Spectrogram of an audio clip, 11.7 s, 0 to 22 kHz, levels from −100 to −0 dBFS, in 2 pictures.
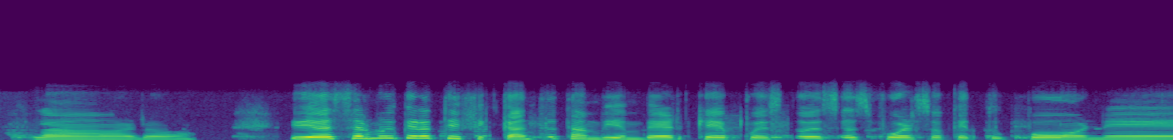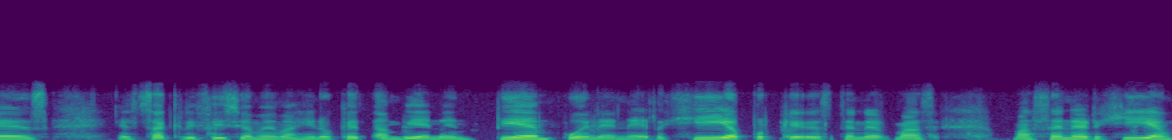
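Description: Right at the start, from 0.02 to 0.19 s, and again from 1.17 to 5.17 s and 6.28 s to the end, there's a faint second copy of the speech trailing the original by about 205 ms, sitting roughly 20 dB under it. That's an echo leak: most likely the far end is on a loudspeaker and its echo canceller let some of what its mic picked up slip back down the line. It's quiet, a delayed shadow behind the speech.

The other issue is background gated by the echo canceller. At 0.5 to 1.17 s, 3.34 to 3.5 s, 5.41 to 6.27 s, 8.16 to 8.71 s, and from 10.83 s to the end, the room tone suddenly drops by up to about 40 dB and then comes back. The canceller clamped down on the mic while the speaker was playing. You hear it as short stretches where the ambience goes dead, cutting across the 8 kHz-wide call band.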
